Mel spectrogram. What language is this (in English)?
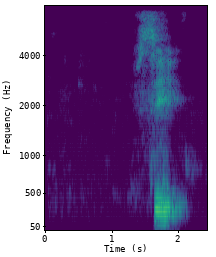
Kabyle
